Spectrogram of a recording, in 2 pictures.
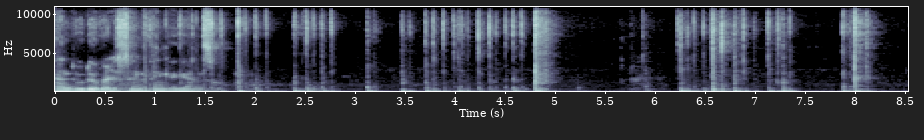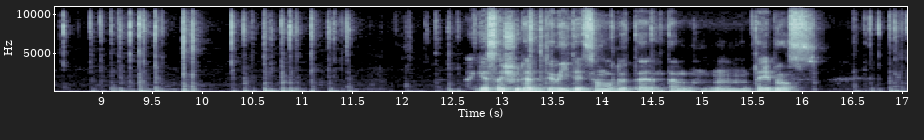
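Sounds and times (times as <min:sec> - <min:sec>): computer keyboard typing: 0:00.7 - 0:05.0, 0:05.8 - 0:12.6, 0:16.5 - 0:17.0.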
